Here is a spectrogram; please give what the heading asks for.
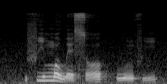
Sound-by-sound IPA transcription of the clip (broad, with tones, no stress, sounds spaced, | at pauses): f i˦ m ɔ˦˨ w ɛ˨ s ɔ˨˦ | w ũ˨ f i˨˦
